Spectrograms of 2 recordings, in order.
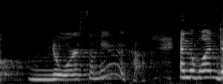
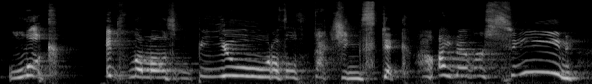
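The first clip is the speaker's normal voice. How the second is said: thrilled high dog voice; 7 semitones higher than usual. A narrator's reading. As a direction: gush over the perfect stick. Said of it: "Duke howled".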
